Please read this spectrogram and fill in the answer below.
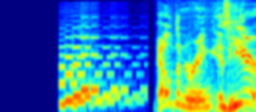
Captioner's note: graphic blips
